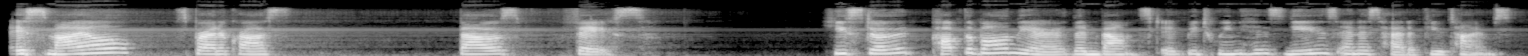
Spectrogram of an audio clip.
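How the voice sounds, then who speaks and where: A woman reading a picture book aloud like a teacher, deliberate and expressive, pausing to explain and repeat phrases for young listeners. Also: mid-range voice, rough recording. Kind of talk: children's read-aloud with short explanations.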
